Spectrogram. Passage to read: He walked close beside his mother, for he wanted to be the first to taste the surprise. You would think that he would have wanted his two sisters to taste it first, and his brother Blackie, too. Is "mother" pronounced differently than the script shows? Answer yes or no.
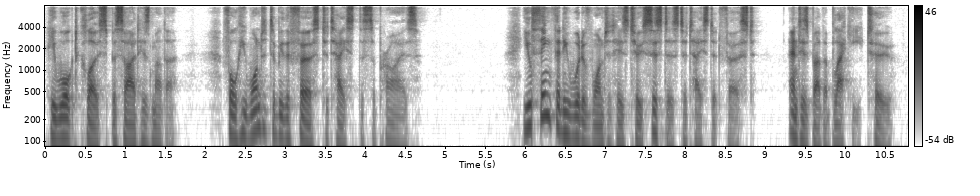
no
